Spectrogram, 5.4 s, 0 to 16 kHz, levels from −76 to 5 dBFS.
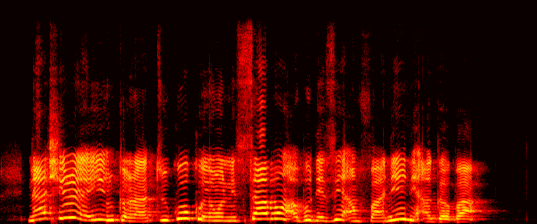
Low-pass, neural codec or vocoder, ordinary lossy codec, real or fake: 14.4 kHz; vocoder, 44.1 kHz, 128 mel bands, Pupu-Vocoder; none; fake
